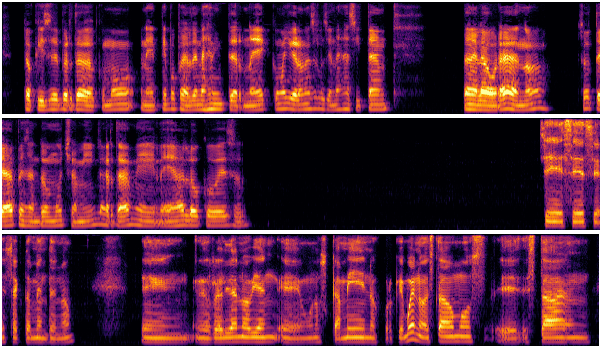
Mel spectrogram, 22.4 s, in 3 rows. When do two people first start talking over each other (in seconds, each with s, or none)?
none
